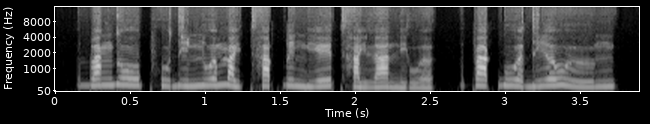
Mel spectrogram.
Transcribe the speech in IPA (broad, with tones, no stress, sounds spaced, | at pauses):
b a˧˥ ŋ d oː˧ pʰ u˩˧ d i˩˧ ɲ u˧˥ ə̯ m a˩ j t̪ʰ a˧˥ p̚ l i˧˩ ŋ j eː˧˥ t̪ʰ a˩ j l aː˧˩ n j u˩ ə̯ | p a˧ k̚ ʋ u˧˩ ə̯ d i˧˥ ə̯ ʋ ɯː˩˧ ŋ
